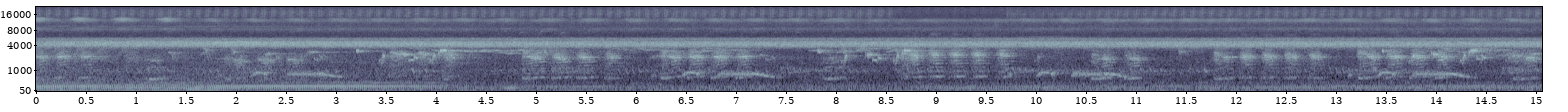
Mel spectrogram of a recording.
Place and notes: Zhonggua Rd., 桃米里 Puli Township - Early morning
Early morning, Frogs sound, Bird calls, Aircraft flying through, Bird calls
Zoom H2n MS+XY
10 June 2015, 05:44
